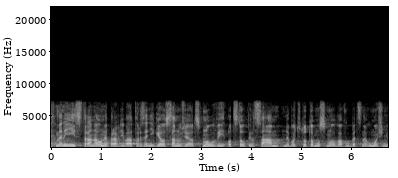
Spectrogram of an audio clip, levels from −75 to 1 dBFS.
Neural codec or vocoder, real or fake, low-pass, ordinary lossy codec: none; real; 7.2 kHz; AAC, 64 kbps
